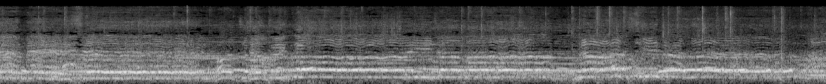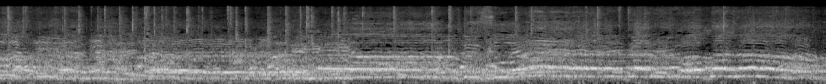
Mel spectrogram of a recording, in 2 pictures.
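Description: Men rhythmically beat their chests with their hands.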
